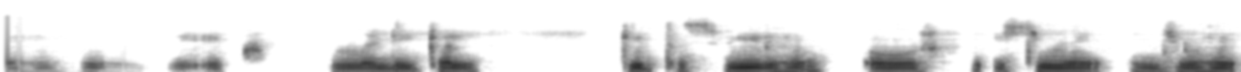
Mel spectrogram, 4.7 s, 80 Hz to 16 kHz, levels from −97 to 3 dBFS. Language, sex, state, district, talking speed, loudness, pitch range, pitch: Hindi, male, Uttar Pradesh, Jyotiba Phule Nagar, 140 wpm, -25 LUFS, 115-130 Hz, 125 Hz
